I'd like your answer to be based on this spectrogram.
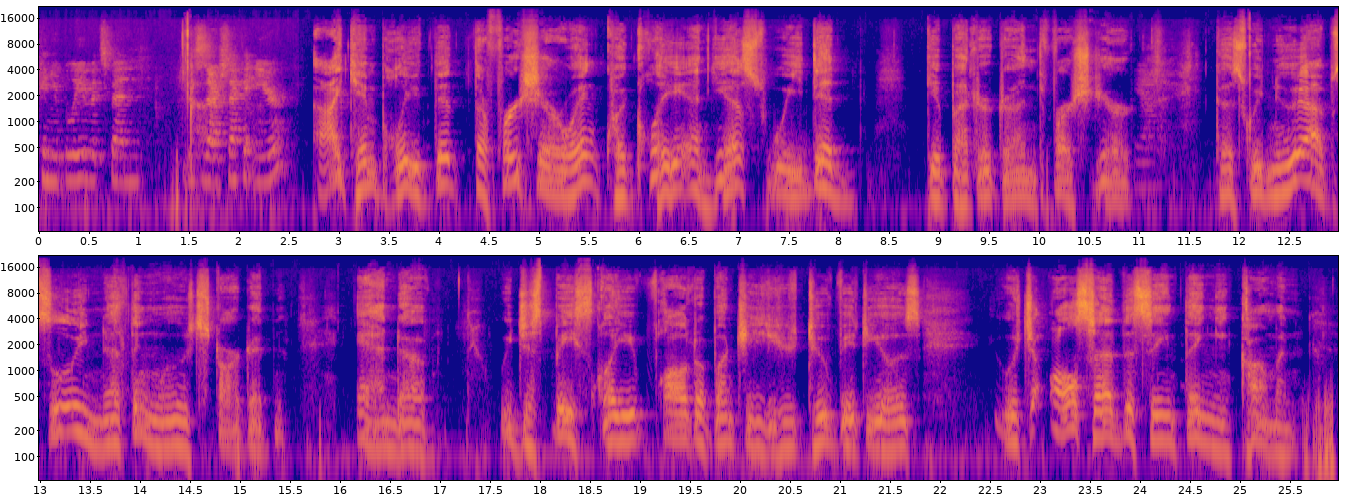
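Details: Man with spinocerebellar ataxia (SCA), a rare neuromuscular disease that also causes mobility problems, staggering and noise-induced anxiety; he reports a speech impediment with slurring that makes him sound drunk; ataxic dysarthria.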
